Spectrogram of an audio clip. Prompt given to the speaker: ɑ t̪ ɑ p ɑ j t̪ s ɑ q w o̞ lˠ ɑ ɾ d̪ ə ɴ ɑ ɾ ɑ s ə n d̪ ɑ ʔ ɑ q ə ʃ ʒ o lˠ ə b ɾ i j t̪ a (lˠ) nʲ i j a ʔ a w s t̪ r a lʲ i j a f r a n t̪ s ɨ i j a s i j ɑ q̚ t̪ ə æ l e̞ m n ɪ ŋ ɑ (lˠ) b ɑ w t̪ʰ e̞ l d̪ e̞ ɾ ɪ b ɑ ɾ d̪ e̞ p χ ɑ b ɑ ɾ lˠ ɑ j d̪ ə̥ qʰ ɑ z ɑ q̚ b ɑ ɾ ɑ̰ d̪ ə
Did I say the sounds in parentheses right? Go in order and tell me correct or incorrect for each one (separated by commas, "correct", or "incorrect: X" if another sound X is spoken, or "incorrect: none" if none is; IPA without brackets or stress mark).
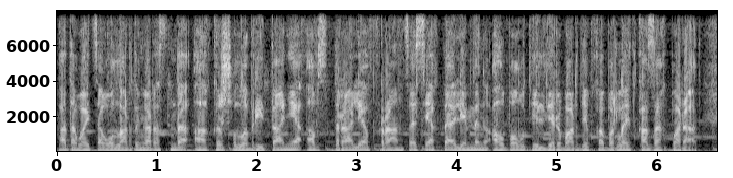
incorrect: none, correct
